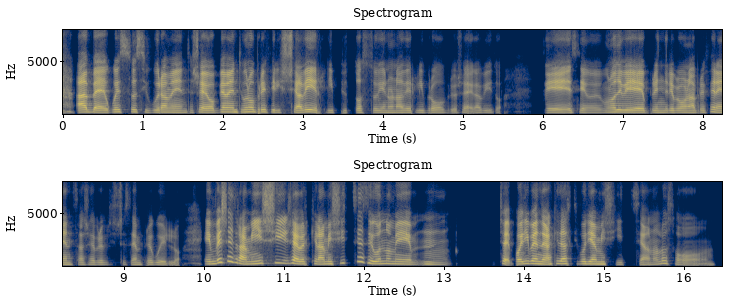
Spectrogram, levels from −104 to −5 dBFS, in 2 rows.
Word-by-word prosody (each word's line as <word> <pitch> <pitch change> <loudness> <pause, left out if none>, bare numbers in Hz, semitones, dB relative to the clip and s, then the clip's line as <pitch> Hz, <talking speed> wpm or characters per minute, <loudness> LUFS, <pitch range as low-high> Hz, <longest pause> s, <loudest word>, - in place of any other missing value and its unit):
Vabbè 195 -3 +5
questo 215 0 -3
sicuramente, 195 -2 -2
cioè 190 +1 +2
ovviamente 205 +3 +2
uno 215 +1 +1
preferisce 200 -3 -4
averli 185 -2 +2
piuttosto 180 +1 -13
che 185 +1 -7
non 180 0 -8
averli 180 +1 -7
proprio, 165 -2 -12
cioè, - - -11
capito. 160 -1 -15 0.6
Se 165 -1 +1
se 175 -1 -6 0.2
u - - -19
uno 195 +1 -2
deve 200 -3 +4
prendere 185 0 -5
proprio 185 +1 -4
una 175 -2 -1
preferenza, 185 -1 -3
cioè 180 0 -13
preferisce 170 0 -16
sempre 175 +1 -11
quello. 160 -3 -12 0.3
E 215 - -4
invece 355 - +2
tra 255 - +4
amici? 270 +7 0
Cioè 275 - +7
perché 215 +2 -1
l'amicizia 290 - -1
secondo 240 - -1
me 215 -3 +2
mhmm, 190 -2 -10 0.6
cioè - - +2
poi 215 +1 +2
dipende 240 -3 +5
anche 205 +5 +3
dal 235 0 +3
tipo 225 -2 -7
di 215 -1 +4
amicizia, 195 -5 -4
non 190 +1 -10
lo 260 - -4
so. 195 -3 -15
195 Hz, 180 wpm, -23 LUFS, 180-215 Hz, 0.6 s, Cioè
